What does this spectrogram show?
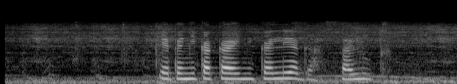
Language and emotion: Russian, neutral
